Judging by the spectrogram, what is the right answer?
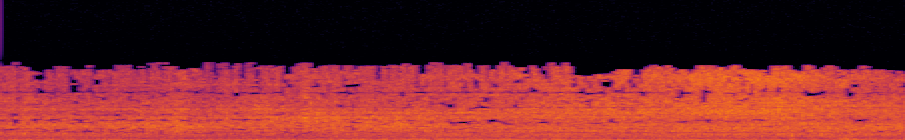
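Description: Steady wind buffeting the microphone over the hiss of traffic on a wet, flooded road.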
